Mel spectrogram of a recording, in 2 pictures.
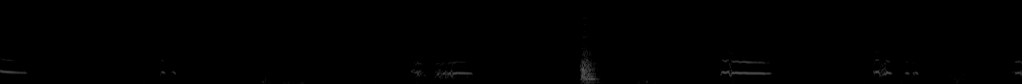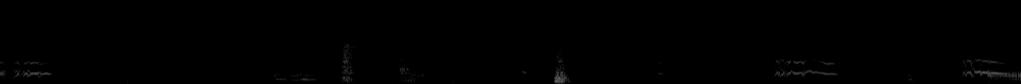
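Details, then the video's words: Exhausted teething Chihuahua puppy Toby crying through a sleepless night: scattered faint high whines, some falling, others short yelps, spread unevenly over twenty seconds with occasional clicks and rustles indoors. "Teething chihuahua puppy"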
